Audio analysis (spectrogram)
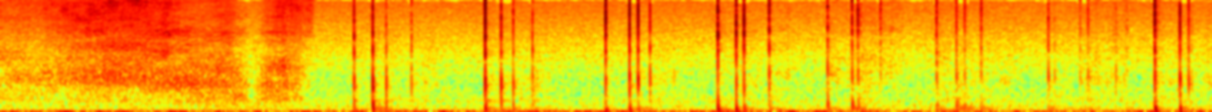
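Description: Fingertips and short nails scratch across the cover of a flat glossy paper magazine (a Chanel Chance ad) lying on a dark table with a mini mic resting on it. A soft, airy scratching hiss fills the first second and a half, then gives way to a string of quiet, sharp taps and clicks with almost no ring. The taps sound thin and solid, not hollow.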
